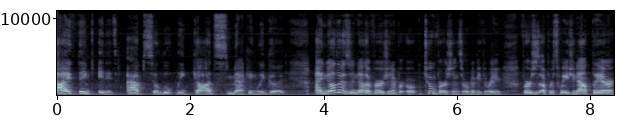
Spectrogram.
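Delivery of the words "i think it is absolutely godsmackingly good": ordinary delivery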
